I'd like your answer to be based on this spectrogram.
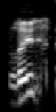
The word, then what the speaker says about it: Luce: It's Loose, but it's spelled L-U-C-E.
